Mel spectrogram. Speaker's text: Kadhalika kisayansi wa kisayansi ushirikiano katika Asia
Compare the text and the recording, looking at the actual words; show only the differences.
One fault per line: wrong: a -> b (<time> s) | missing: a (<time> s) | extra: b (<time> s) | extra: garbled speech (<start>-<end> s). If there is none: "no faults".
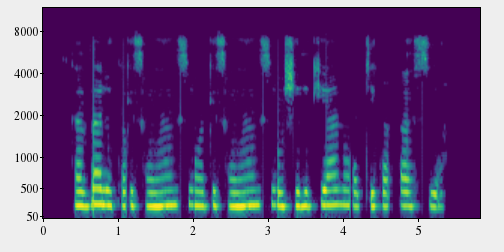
no faults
